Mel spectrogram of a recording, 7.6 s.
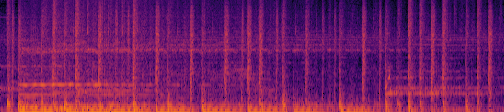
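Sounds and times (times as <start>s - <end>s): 
weedy bass drum: 0.3s - 7.3s.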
